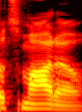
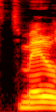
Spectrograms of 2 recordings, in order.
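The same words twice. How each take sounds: First: "tomato" as tuh-MAH-toe; ah pronunciation. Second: "tomato" as tuh-MAY-toe; long "ay" in "tomato"; long-A pronunciation. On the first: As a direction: open "ah" in "tomato". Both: Retold or imitated. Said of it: "BoJack is like".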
